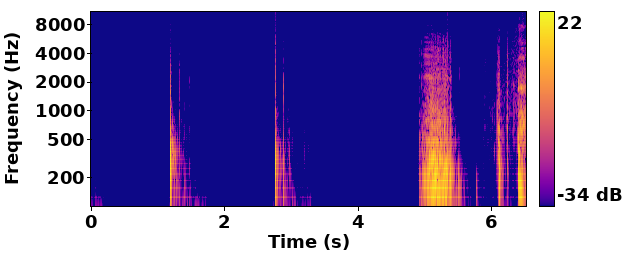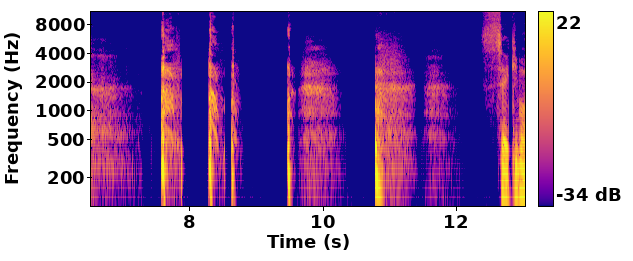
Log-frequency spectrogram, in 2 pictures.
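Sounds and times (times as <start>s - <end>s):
man coughing: 7.6s - 8.8s, 9.5s - 9.8s.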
